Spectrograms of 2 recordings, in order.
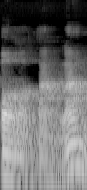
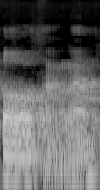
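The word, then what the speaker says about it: قَاتَلَ: Jadi terkait bacaan qatala napa qutila. Kalau bapak ibu membaca dengan qutila juga dibenarkan, boleh membaca qutila, nggih. Tetapi ulama-ulama yang muktabar membacanya qatala dengan panjang ya.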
